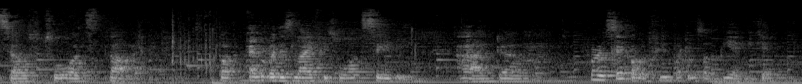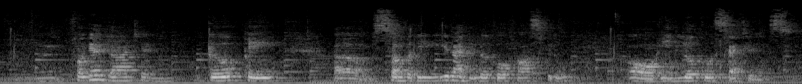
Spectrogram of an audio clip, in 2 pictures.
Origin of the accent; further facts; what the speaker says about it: Imo, Nigeria; moved away as an adult; now in United Kingdom; I'm from Imo State, and I had my training in Idiaba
